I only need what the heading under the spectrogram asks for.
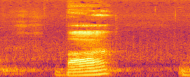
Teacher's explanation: با دونوں ہونٹوں کے اندرونی تری کے ملنے سے ادا ہوتا ہے۔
